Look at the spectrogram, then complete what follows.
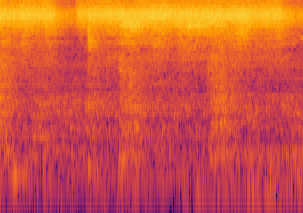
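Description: Steady high-pitched hiss of factory machinery running on the shop floor.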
